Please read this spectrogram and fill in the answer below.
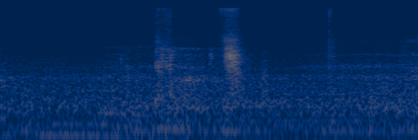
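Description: Quiet room with a few soft, brief rustling sounds: one about one and a half seconds in, a slightly louder one just after two seconds, and a faint click near the end.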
